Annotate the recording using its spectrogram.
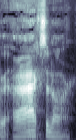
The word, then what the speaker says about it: Axanar: Axer, or how do you say it? – Anaxar. – Anaxar, sorry. – Yeah. I think... Axanar. Axanar. Yeah, that's Axanar.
